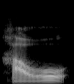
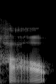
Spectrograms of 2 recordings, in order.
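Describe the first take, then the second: First: HAO with the weight shifted onto the final O; wrongly long O. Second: HAO with a held A and brief O; long A, short O. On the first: Teacher showing what not to say, drawn-out O. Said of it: "parce qu'on ne dit pas hao". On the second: Teacher correcting the vowel weight, long A. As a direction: stretch the A in HAO, then a short O. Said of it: "c'est le A qui est prononcé plus long que le O". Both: Shown as a demonstration.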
